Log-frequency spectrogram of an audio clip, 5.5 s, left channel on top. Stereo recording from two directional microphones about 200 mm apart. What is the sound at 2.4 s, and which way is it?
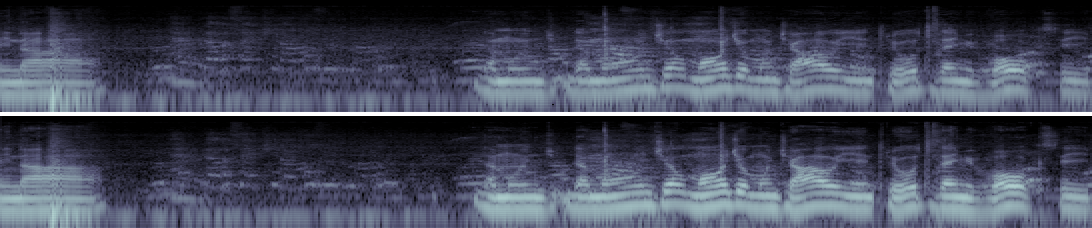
Speech, 45° right (ahead or behind).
